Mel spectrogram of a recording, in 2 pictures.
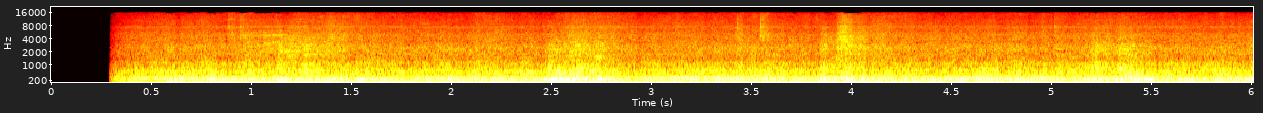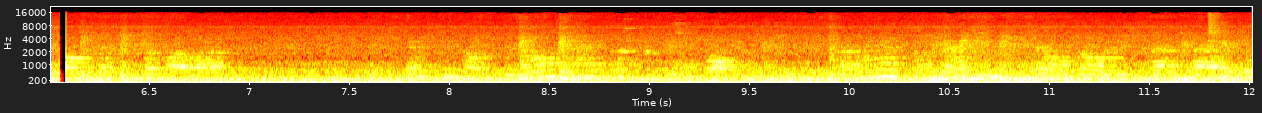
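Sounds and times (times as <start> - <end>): train wheels rumbling on rail: 0.3 - 12.0
motor hum: 0.4 - 6.1.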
